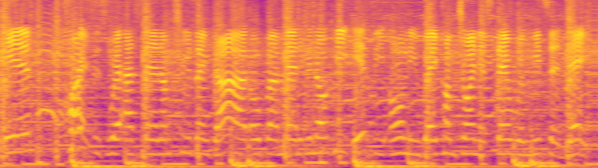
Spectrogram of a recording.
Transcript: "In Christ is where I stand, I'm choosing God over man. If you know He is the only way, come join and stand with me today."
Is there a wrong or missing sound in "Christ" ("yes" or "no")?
yes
